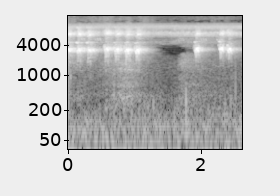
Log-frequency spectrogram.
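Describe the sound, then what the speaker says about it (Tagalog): Thin, high bird chirps repeating in quick bursts, fairly faint and a little distant, with a short pause midway before the calls resume. "Ayun, may mga ibon dyan."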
